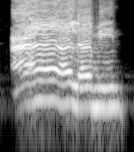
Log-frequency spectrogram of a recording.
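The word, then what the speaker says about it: العالمين: Huruf ain tidak diusahakan dengan tekanan. Alhamdulillahi rabbil alamin. Harusnya kan alamin. Ya. Artinya beda nggak? Beda, Pak. Kalau alamin dari kata alamun, artinya sakit, penyakit.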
